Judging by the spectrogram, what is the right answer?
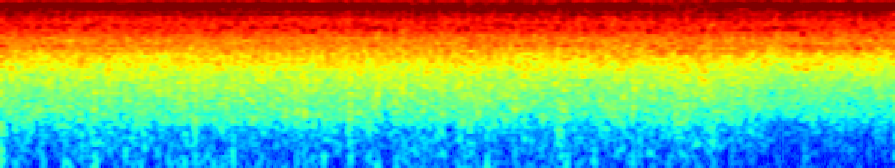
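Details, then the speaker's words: Toyota Fortuner diesel at idle; a thin, high-pitched squeak over the idle, from the failing alternator one-way (overrunning) clutch pulley. "Nó kêu két két két thôi các bạn. Thì mấy cái dòng xe máy dầu á, cái mấy cái đầu dynamo á, nó hay bị hỏng cái con bu ly tự động các bạn."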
